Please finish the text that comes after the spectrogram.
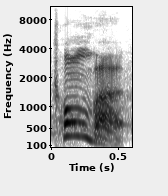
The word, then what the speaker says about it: Kombat: Um, that was saying it's pronounced combat. No, he told me it was combat.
